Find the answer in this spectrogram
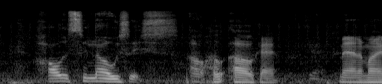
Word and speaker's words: Hallucinosis: How do you pronounce it? Hallucinosis.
